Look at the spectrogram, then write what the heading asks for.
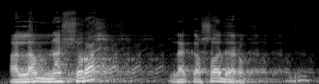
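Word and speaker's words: أَلَمْ نَشْرَحْ لَكَ صَدْرَكَ: Ini juga penting kita ulang-ulang membacanya supaya orang yang belum tepat cara mengucapkan ayatnya juga sekaligus bisa membetulkan. Oh, selama ini ternyata saya salah ya. Alam nashrah laka sadrak. Alam nashrah laka sadrak. Ya, seperti itu cara mengucapkannya. Ya.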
